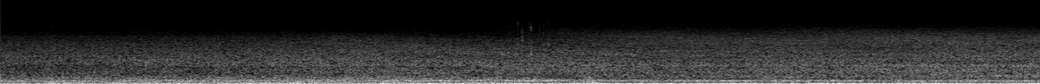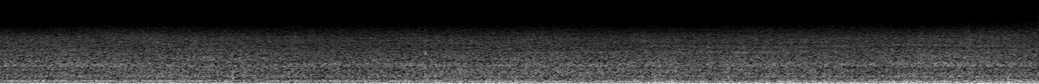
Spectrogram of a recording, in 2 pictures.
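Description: A steady low engine drone under a haze of wind and water noise, slowly growing louder.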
